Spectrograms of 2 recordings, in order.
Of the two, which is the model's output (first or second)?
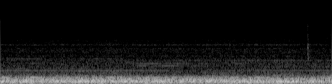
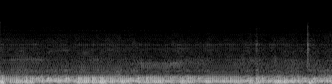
second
